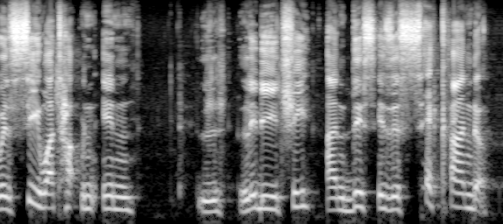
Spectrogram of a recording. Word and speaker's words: Lidice: Now, Lidice is a Serbo-Croat word, but it's pronounced it's spelled L-I-D-I-C-E. L-I-D-I-C-E. Look it up. Lidice.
